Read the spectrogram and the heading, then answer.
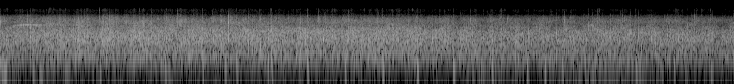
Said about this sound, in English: Thank you all. Big round of applause for our panel here.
